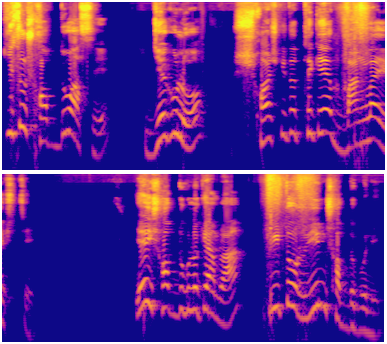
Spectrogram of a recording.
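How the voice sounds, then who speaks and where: A teacher gives a pronunciation lesson at a medium pitch. Each example word is drawn out slowly and said again and again. The teacher keeps asking the listener questions and then answers them. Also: big pitch swings. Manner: drawn-out, careful sounding of example words.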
